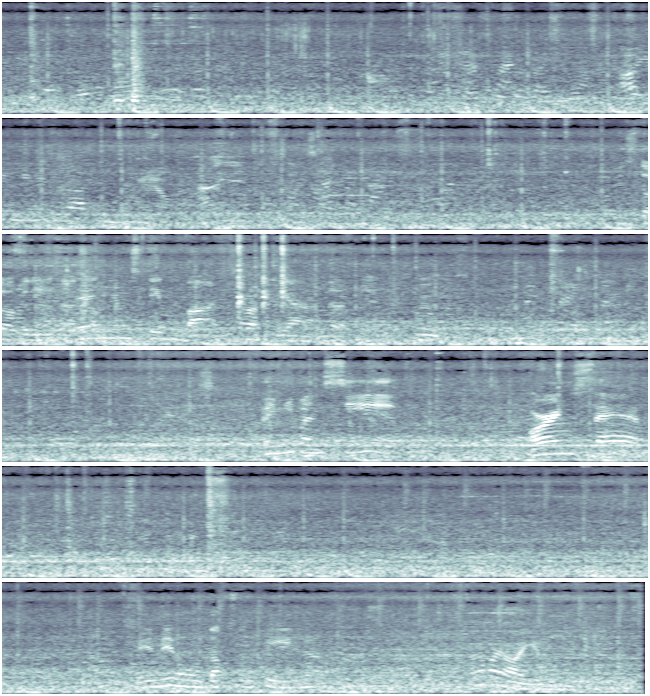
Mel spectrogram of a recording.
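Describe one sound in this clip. A large crowd of people chatters and murmurs all around outdoors.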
